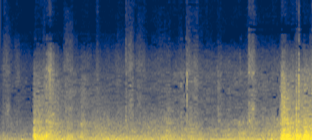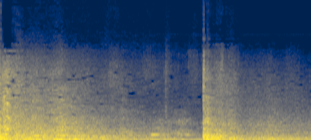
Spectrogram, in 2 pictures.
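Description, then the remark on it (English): Heavy gunfire at the Jabalia refugee camp in northern Gaza crackles in loud bursts, with three sharp, booming blasts spaced a couple of seconds apart over a constant rumbling, noisy background. “video geolocated by CNN shows heavy gunfire at the Jabalia refugee camp in northern Gaza today”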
